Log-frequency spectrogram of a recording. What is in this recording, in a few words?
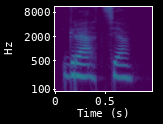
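"gràtzia", Sardinian, female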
